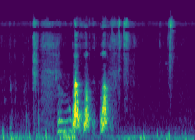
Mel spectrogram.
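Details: Pit Bull puppy in its first snow, which it did not like, giving two short, rough barks about half a second apart, with a person speaking faintly nearby.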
